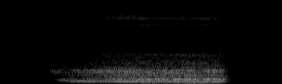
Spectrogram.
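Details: Buddy, a rescued 13-year-old Shih Tzu/Pug cross, snores while asleep indoors: one long, low, rumbling snore lasting almost two seconds, steady and throaty, with a quiet room around it.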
